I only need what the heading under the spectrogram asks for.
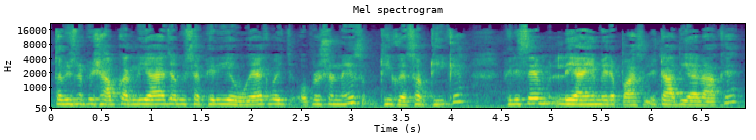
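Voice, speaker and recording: A woman's voice: mid-range voice, fairly even intonation, normal speed, darkish tone, echoey room, a little hiss or hum. A young adult woman vlogger telling a personal story in a chatty, repetitive way. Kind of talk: casual storytelling.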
